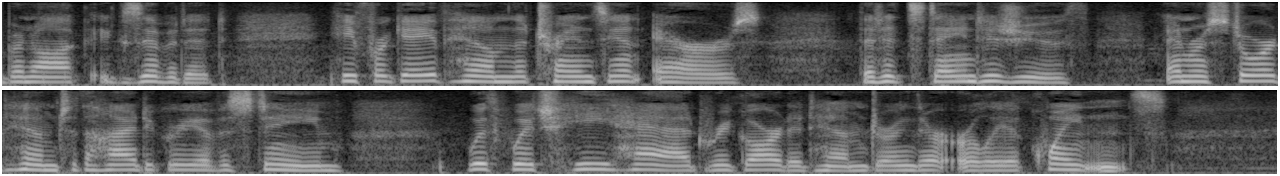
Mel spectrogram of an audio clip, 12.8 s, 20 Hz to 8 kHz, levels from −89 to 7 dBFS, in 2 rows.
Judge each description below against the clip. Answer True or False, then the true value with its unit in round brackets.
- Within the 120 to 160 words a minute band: True (150 wpm)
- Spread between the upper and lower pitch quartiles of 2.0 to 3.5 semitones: True (2.7 semitones)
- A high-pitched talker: False (180 Hz)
